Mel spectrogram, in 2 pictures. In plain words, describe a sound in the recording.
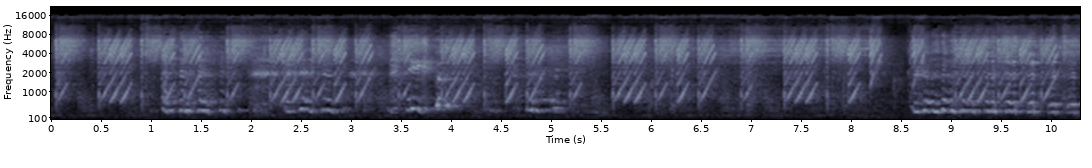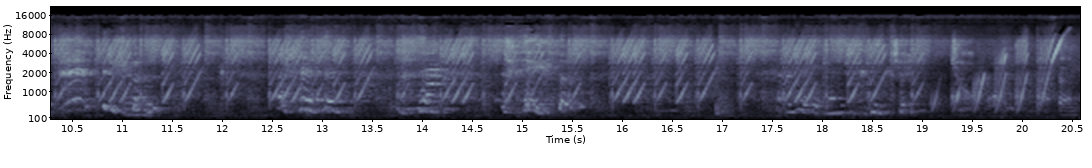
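A woman laughs excitedly nearby.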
